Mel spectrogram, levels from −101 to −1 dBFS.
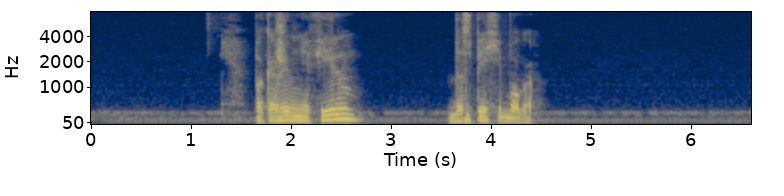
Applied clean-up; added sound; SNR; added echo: none; none; none; none.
